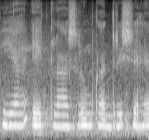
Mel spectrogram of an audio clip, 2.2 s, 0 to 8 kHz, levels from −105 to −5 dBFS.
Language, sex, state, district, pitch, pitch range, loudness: Hindi, female, Jharkhand, Ranchi, 215 Hz, 205-220 Hz, -17 LUFS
